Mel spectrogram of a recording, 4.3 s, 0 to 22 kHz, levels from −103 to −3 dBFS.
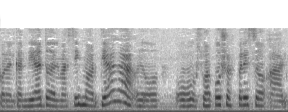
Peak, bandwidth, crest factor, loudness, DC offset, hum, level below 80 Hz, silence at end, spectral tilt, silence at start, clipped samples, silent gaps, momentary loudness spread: -16 dBFS; 8 kHz; 16 dB; -33 LUFS; 1%; none; -54 dBFS; 0 s; -4 dB/octave; 0 s; under 0.1%; none; 7 LU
